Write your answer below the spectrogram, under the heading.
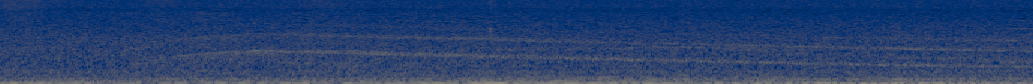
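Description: Emergency-vehicle siren wailing: a tone that rises quickly about a second in, then falls slowly over several seconds. It sounds over a steady low hum.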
